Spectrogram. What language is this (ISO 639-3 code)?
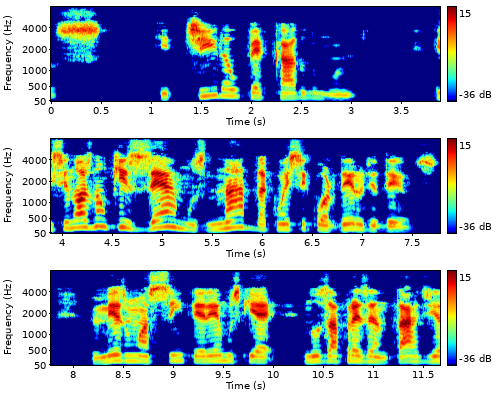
por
